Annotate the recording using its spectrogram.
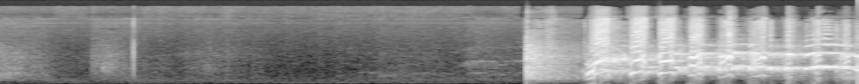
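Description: Near silence, then about four seconds in a sudden loud smash as a stone slab breaks, followed at once by loud laughter and shouting.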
